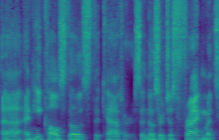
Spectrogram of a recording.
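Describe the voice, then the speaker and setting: Somewhat breathy speech at a moderate pace against a quiet background. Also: man. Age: 70s. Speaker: fantasy author. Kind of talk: webinar author talk. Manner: halting, with many fillers.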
